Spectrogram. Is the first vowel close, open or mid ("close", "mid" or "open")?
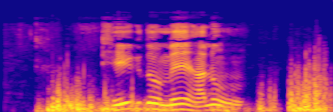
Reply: close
